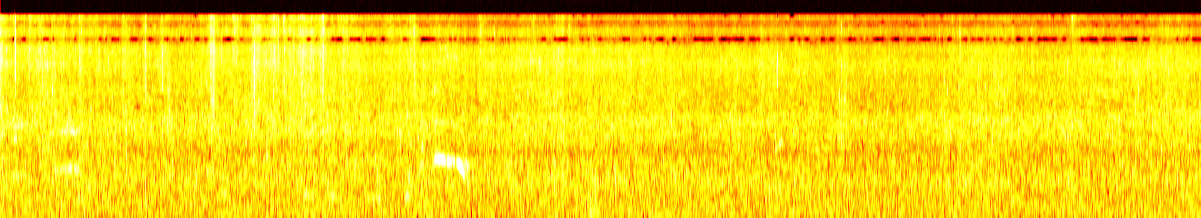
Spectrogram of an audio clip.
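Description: Water of the Narmada river at a bathing ghat, a steady broadband wash of flowing and lapping water, fairly loud and continuous, with faint background voices.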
